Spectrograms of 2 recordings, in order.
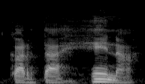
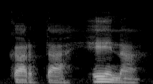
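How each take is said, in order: No difference in how they are said.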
